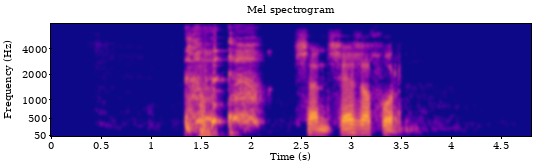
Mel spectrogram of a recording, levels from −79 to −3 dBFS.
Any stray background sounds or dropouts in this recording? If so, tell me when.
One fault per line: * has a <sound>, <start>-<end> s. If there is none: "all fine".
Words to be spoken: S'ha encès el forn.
* has a cough, 1.3-2.2 s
